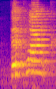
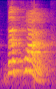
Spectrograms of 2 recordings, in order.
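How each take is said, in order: First: High, loud yell rising on plank. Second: High, loud yell falling on plank. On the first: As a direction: chant it eagerly for the plank. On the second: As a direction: repeat it firmly to settle it. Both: A narrator's reading. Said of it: "yelled Ben Buckle and Percy Patch".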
